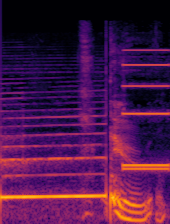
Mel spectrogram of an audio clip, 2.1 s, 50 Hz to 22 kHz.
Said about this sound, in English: Rating EAS Alarms Part 3. Netherlands.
